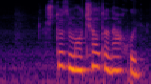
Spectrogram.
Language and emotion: Russian, neutral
